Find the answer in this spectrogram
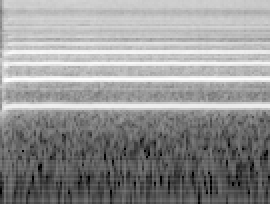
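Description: A bugle sounding a call: one high note held steady throughout, following shorter lower notes.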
